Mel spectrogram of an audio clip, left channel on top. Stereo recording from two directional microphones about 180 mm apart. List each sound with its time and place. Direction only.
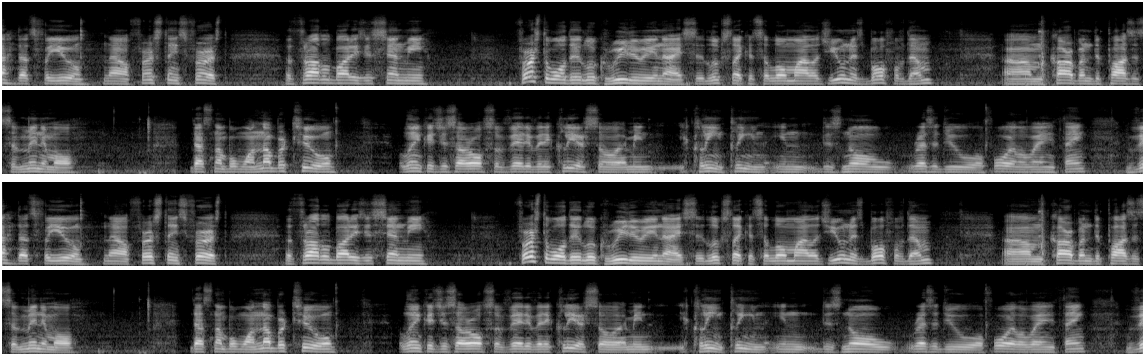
0.0 s speech: 35° right (ahead or behind)
13.3 s speech: 30° right (ahead or behind)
